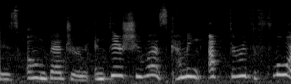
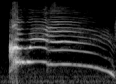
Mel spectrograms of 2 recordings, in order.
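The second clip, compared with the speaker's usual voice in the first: very high, loud crone's scream; 12 dB louder than usual. A narrator's reading. Grandma after the second dose, screaming. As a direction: let out a wild whoop. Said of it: "she screamed".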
